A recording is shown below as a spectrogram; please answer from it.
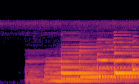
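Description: Piano accompaniment starting suddenly about a third of a second in: low notes held under chords that change every half second or so.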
